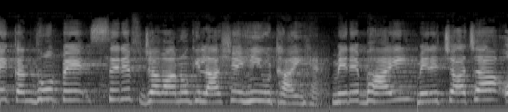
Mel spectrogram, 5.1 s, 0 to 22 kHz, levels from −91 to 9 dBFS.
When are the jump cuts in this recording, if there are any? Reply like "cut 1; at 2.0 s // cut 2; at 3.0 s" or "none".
cut 1; at 3.2 s // cut 2; at 4.1 s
